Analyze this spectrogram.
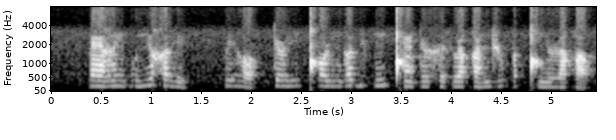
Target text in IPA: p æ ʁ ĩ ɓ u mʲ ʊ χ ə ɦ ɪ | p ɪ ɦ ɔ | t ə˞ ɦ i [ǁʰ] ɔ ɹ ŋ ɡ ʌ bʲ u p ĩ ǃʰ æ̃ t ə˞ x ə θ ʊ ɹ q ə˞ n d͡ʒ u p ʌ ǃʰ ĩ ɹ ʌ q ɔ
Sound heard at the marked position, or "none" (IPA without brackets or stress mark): ǃʰ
